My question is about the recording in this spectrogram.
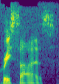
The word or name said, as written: Grecize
